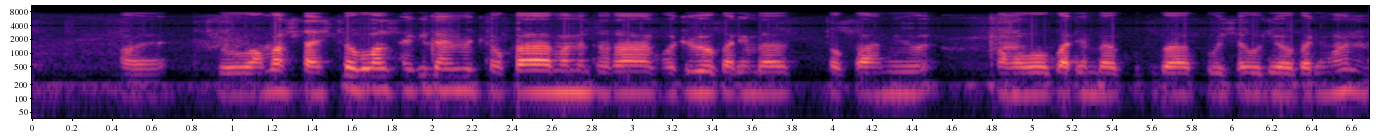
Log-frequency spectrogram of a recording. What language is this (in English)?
Assamese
